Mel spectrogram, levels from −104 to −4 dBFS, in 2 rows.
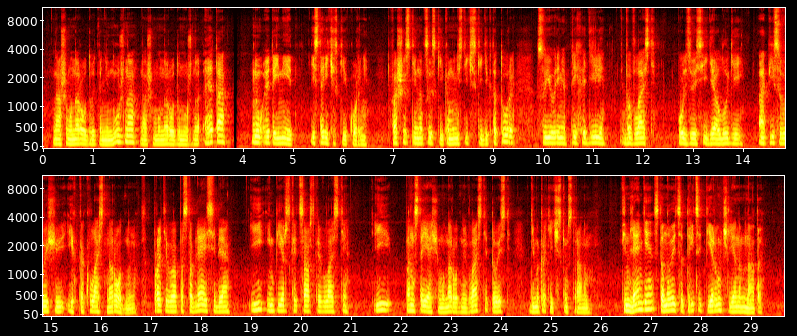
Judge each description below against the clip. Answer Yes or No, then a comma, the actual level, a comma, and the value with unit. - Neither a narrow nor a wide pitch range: Yes, average, 3.2 semitones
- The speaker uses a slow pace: Yes, slow, 105 wpm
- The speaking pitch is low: Yes, low, 120 Hz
